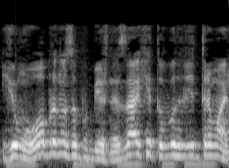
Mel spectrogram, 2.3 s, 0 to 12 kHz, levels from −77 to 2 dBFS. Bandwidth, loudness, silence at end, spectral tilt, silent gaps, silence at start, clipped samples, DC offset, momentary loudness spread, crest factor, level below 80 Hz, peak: 7.8 kHz; -14 LUFS; 0 s; -6.5 dB/octave; none; 0.05 s; under 0.1%; under 0.1%; 5 LU; 14 dB; -36 dBFS; 0 dBFS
